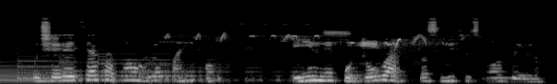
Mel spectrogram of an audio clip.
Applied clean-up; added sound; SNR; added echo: neural mask model RNNoise.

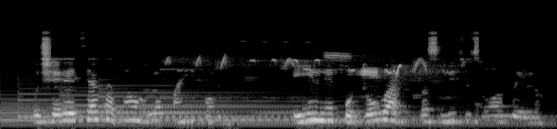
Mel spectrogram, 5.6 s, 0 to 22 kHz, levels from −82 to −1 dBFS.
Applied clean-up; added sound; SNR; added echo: none; Chirp, tweet + Piano; 10 dB; none.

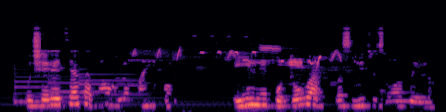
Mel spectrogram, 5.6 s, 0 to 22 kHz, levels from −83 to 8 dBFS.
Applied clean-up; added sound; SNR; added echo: classical method spectral subtraction.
